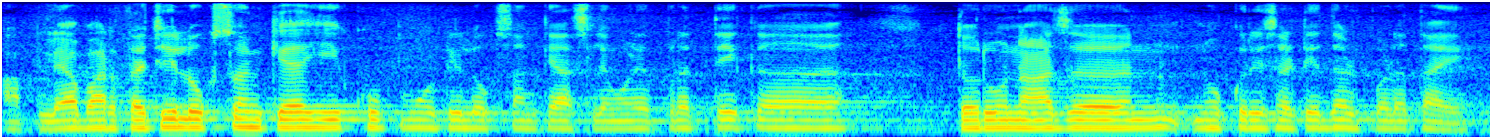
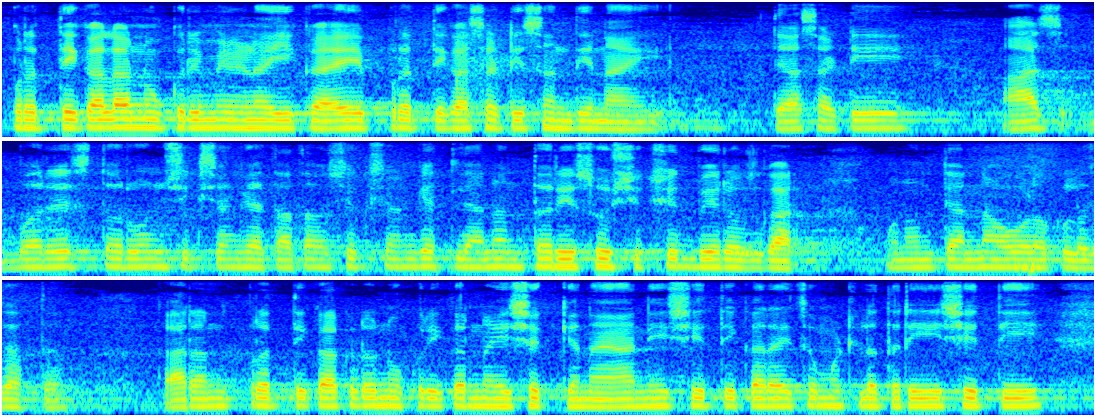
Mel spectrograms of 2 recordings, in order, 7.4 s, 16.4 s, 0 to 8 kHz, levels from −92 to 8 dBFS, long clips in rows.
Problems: constant background noise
